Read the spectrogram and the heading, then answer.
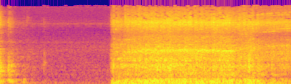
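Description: After about a second of near quiet, a new food processor motor switches on abruptly and keeps running with a loud, steady, broad whirring roar until the end.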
